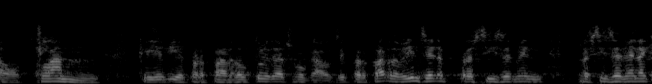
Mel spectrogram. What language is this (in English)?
Catalan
